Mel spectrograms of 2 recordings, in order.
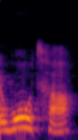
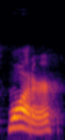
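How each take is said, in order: First: It is said in a British accent. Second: It is said in an American accent. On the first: "a British guy will say" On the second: "Americans will pronounce it as"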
